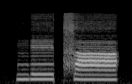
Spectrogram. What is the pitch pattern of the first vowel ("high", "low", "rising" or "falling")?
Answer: high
